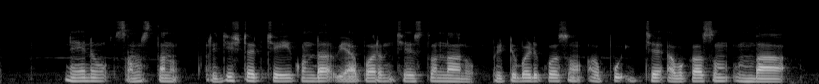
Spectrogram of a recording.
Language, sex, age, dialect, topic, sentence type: Telugu, male, 25-30, Utterandhra, banking, question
